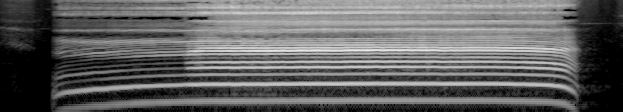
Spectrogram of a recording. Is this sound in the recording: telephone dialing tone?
no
